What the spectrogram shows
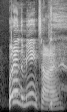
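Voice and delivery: very high-pitched, loud, booming segue voice. Moving the podcast on to its welcome: loud segue voice. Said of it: "that was really loud".

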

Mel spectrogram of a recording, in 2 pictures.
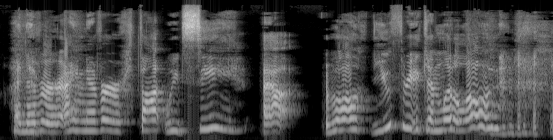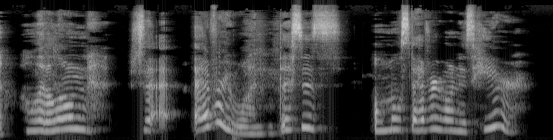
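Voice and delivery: put-on emotional, choked voice. Voicing Bilric as he gathers the three adventurers, Bilric, a little choked up. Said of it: "he's getting a little choked up".

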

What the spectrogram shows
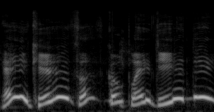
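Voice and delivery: goofy, very high, slow, drawn-out cartoon voice. Suggesting another way to say something, the speaker switches into a silly cartoon voice. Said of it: "say in a silly cartoon voice like".

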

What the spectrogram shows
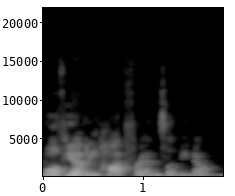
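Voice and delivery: put-on snide, smart-alec, snarky tone. Retelling what a date said while walking out: imitating a snarky remark. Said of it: "in a snarky way".

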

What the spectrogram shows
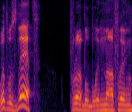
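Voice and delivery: put-on Russian-accented English. Describing a guy who always speaks english with a russian accent, imitating a russian accent. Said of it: "English with a Russian accent".

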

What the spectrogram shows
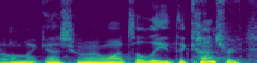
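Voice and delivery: ordinary delivery

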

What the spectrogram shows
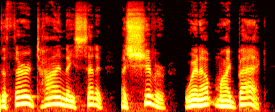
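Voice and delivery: ordinary talk

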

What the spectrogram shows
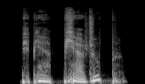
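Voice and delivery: high, halting, stammering hand-puppet voice. Voicing a freed creature making a cloth puppet talk: stammering hand-puppet voice. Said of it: "like he's playing with a hand puppet".

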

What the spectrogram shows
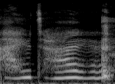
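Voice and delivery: soft, high half-whisper, said aside. Retelling what was said during the intro: imitating own half-whisper. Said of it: "I was whispering".

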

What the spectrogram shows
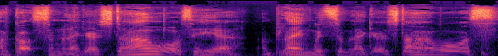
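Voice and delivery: put-on sinister demon child voice with cockney accent. Playing with lego, putting on an evil cockney child demon voice. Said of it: "We do evil cockney child demon voice".

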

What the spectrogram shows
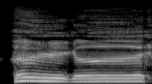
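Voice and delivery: casual, relaxed voice, copied from another speaker. Showing how a friend does her impression of his voice: imitating a friend's impression of him. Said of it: "she would do her voice of me".

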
